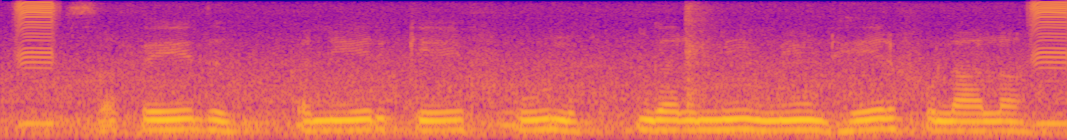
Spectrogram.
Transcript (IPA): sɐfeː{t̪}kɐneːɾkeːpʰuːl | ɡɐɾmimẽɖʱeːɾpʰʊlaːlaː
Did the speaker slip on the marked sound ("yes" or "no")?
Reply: yes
